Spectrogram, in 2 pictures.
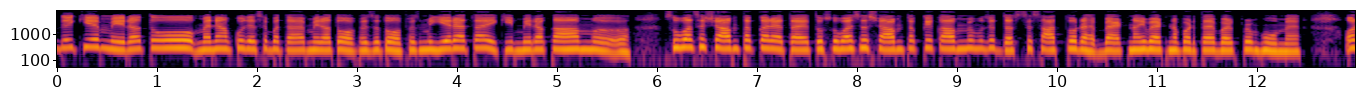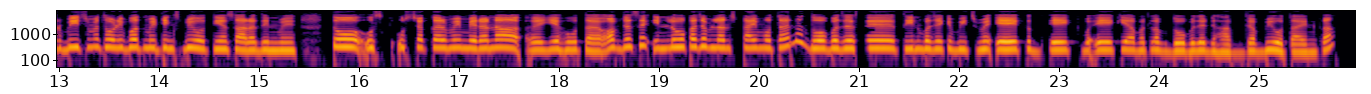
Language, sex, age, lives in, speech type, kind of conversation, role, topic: Hindi, female, 20-24, India, conversation, advice, user, घर पर आराम करना मेरे लिए हमेशा मुश्किल क्यों होता है?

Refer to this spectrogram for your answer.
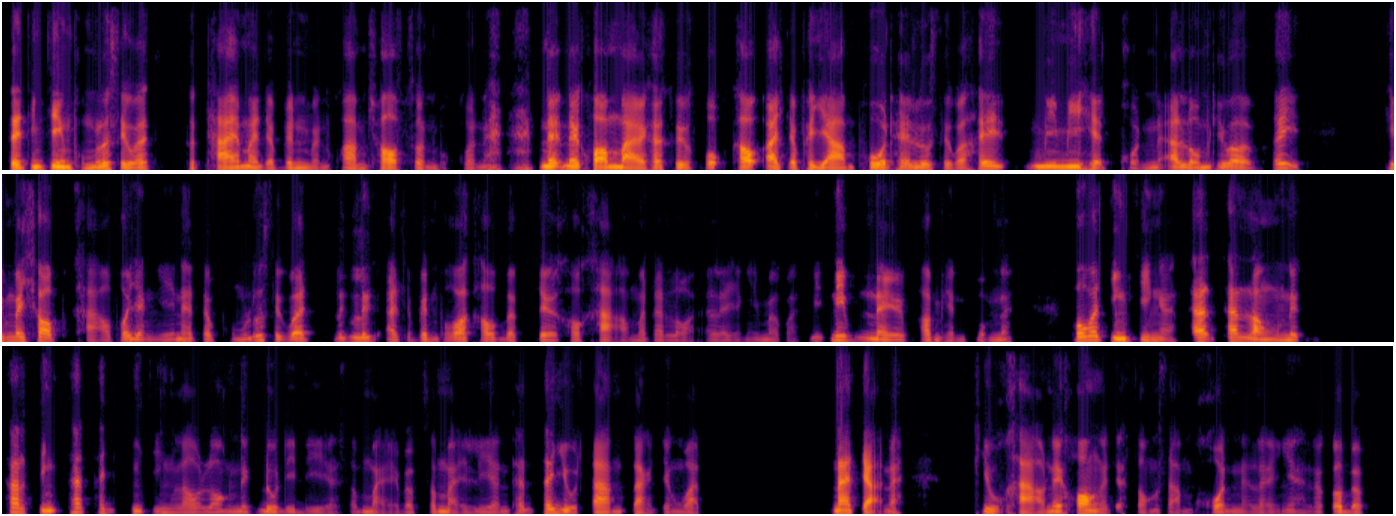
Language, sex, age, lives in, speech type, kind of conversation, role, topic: Thai, male, 25-29, Thailand, conversation, unstructured, none, คุณรู้สึกอย่างไรกับผลกระทบของการแบ่งแยกสีผิวในอดีตที่ยังส่งต่อมาถึงปัจจุบัน?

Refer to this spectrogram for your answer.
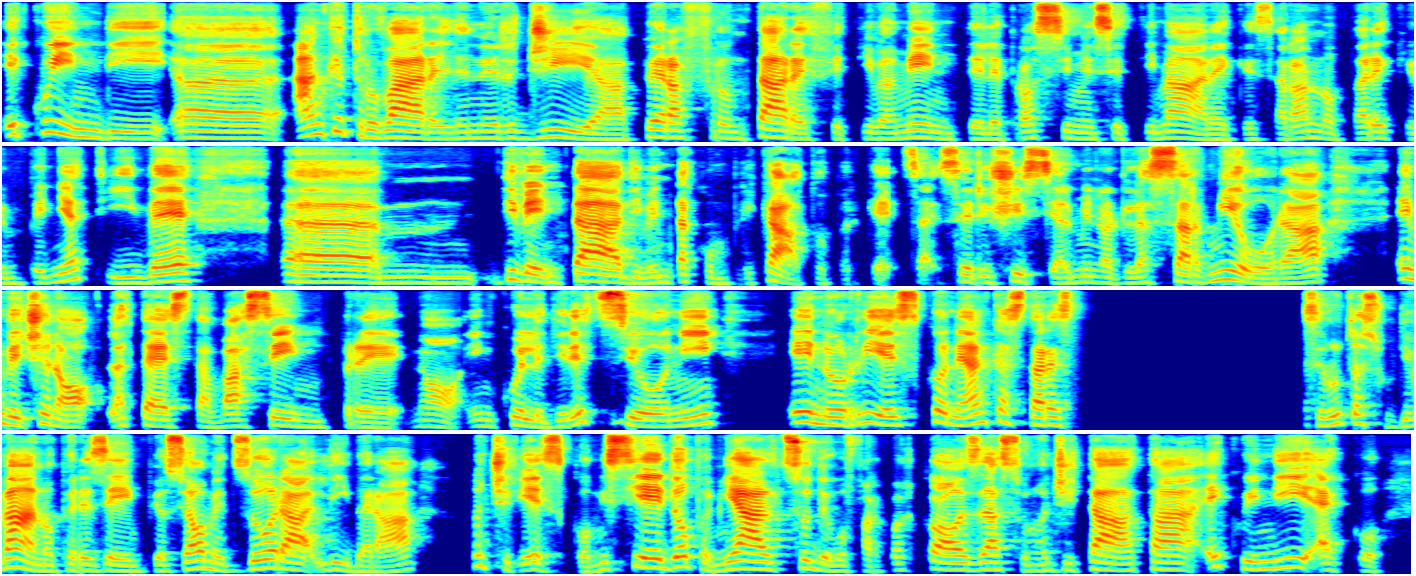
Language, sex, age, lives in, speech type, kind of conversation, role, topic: Italian, female, 55-59, Italy, conversation, advice, user, Perché non riesco a rilassarmi anche quando ho tempo libero?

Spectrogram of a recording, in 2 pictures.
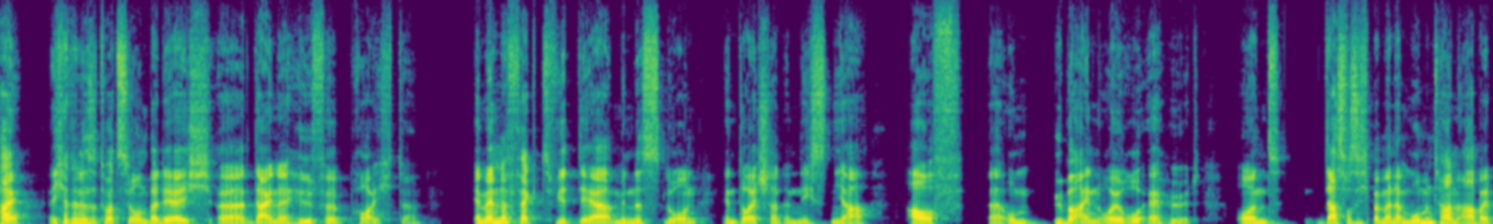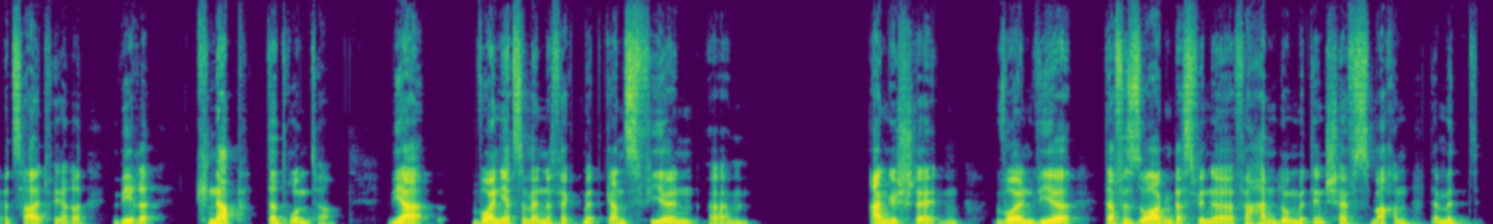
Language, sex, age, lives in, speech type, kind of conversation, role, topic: German, male, 30-34, Germany, conversation, advice, user, Wie kann ich klare Grenzen zwischen Arbeit und Privatleben setzen, um meine ständige Erschöpfung zu reduzieren?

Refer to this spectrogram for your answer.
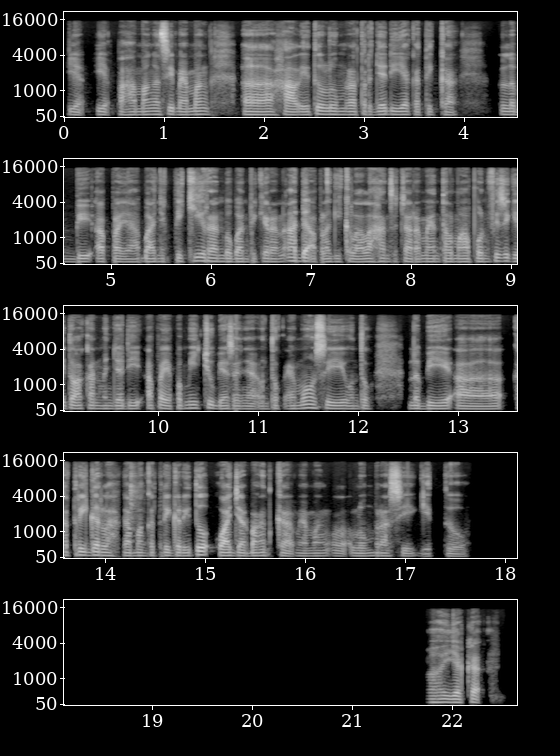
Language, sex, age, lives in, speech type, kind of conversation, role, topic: Indonesian, male, 35-39, Indonesia, conversation, advice, advisor, Bagaimana cara mengurangi gangguan saat berpindah-pindah tugas yang memecah fokus saya?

